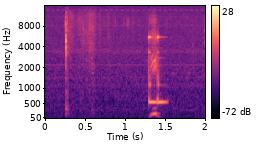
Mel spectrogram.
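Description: iPhone Voice Control start tone: a short electronic beep about a second and a quarter in, the signal that the phone is now listening for a spoken command. A faint click comes shortly before it.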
